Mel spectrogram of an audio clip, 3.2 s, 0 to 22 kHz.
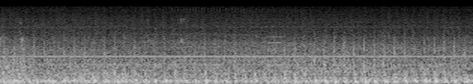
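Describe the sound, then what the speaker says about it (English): A helicopter in the video game Battlefield 3, its rotor beating in a fast, steady pulse under a constant engine whine, close and loud throughout. "Get the helicopter out of here"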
